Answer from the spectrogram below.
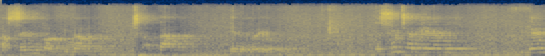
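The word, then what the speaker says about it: חטא: Miren, la palabra pecado, esta palabrita pecado, en el original, el hebreo original del Antiguo Testamento, en los originales, esta palabrita pecado significa o se pronuncia chatá.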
